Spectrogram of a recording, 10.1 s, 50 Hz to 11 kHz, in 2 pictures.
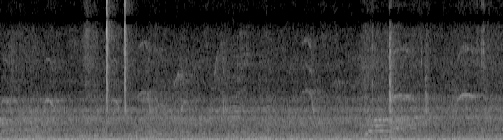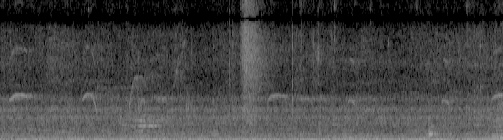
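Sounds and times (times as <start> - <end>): sharp ticks: 1.0 - 1.4.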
